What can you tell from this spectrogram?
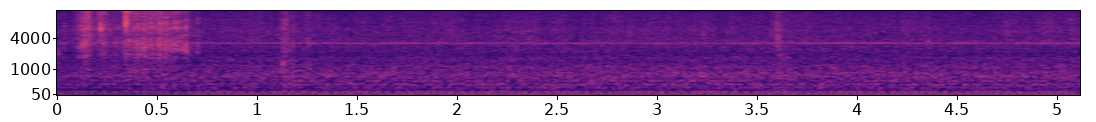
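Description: Steady low mechanical hum with a faint high-pitched whine above it, from machinery running in the room. There is a brief rustle at the very start.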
